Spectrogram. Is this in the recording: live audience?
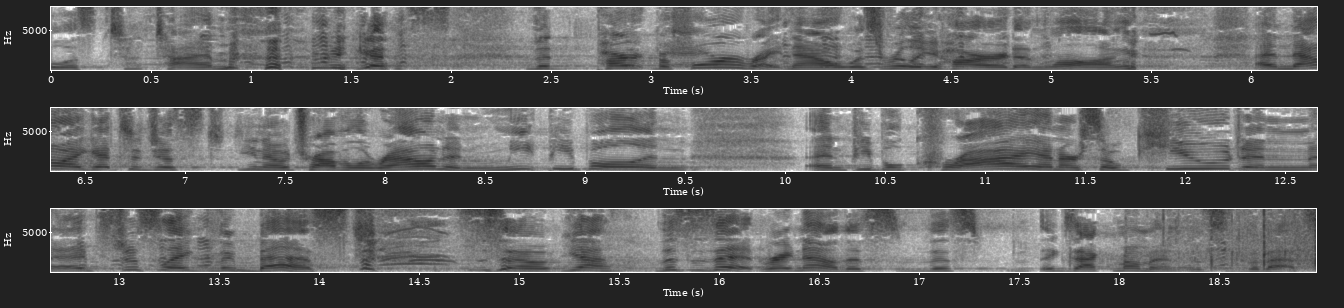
yes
